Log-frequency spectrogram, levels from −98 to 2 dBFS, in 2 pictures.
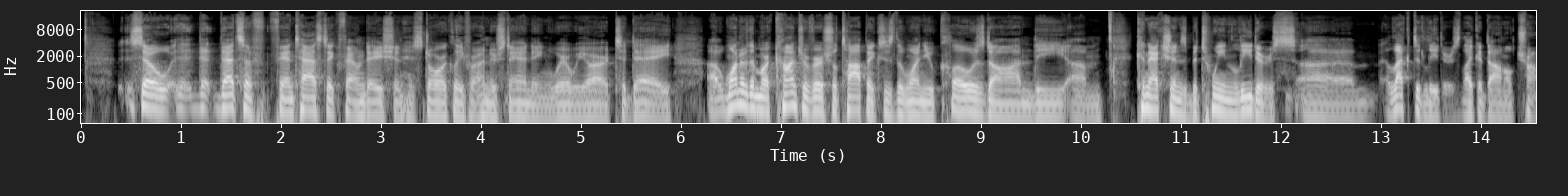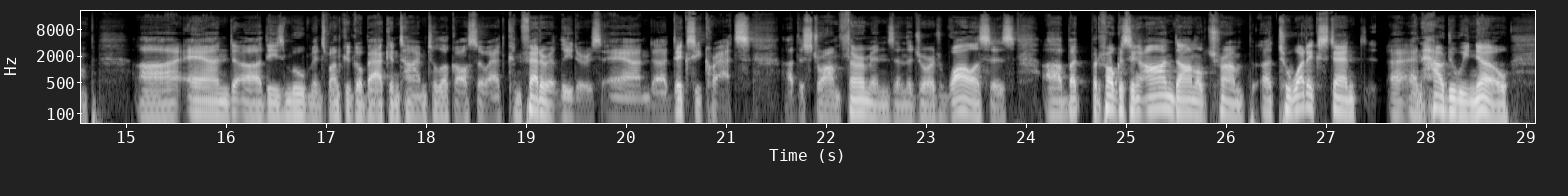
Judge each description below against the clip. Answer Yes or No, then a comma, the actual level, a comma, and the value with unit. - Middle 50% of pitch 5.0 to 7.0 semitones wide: Yes, wide, 5.5 semitones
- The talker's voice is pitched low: Yes, very low, 95 Hz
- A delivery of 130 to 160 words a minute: No, average, 170 wpm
